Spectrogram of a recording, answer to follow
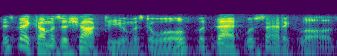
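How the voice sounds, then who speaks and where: An actor playing a wry, breezy, wisecracking detective's assistant in an old radio drama. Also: male voice, fairly low pitch, wildly swooping pitch, fairly quick, full character voice. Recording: muffled old radio recording, faint music.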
